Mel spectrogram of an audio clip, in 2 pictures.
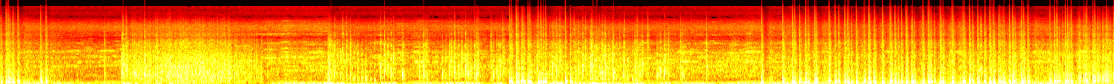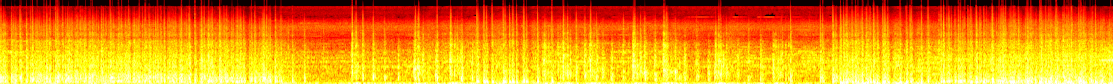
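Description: A Japanese starmine fireworks barrage: many aerial shells bursting in rapid succession, a continuous run of booms and crackling, with music playing along.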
